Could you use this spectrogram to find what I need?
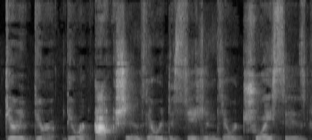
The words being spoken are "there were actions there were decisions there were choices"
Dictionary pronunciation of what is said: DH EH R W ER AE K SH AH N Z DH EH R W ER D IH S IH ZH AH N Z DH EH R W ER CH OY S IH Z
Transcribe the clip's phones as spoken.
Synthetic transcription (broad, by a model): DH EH R W ER AE K SH AH N Z DH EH R W ER D IH S IH ZH AH N Z DH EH R W ER CH OY S IH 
